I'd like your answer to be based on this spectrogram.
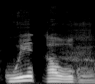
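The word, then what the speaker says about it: Ouédraogo: Uedraogo, so. – Uedraogo, richtig. Uedraogo, Mann. – Mit Betonung auf dem E.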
